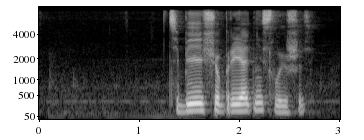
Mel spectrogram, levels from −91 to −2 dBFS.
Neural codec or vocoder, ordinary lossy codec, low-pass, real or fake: none; none; 7.2 kHz; real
